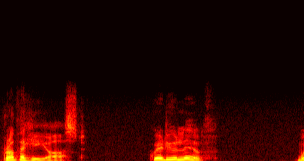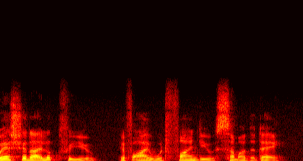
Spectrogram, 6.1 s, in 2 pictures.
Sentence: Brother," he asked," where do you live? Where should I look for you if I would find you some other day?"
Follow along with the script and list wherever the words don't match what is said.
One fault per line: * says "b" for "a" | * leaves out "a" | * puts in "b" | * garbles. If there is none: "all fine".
all fine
